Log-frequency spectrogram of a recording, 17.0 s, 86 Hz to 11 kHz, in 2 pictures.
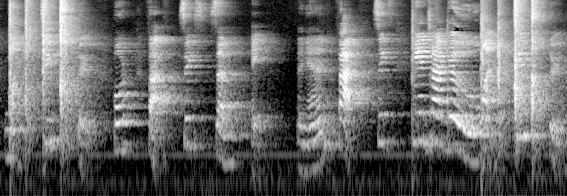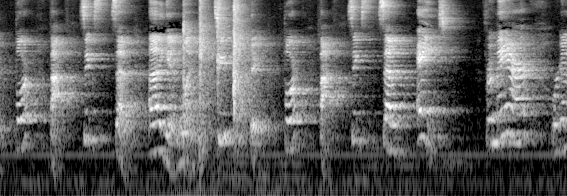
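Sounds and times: woman calling: 5.0s - 15.2s.

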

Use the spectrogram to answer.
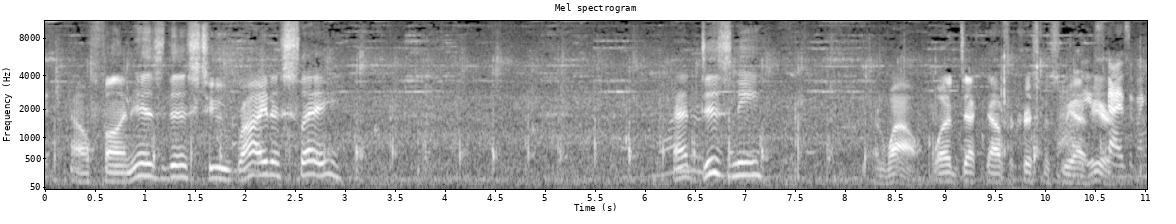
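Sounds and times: hooves clip-clopping on pavement: 0.0s - 11.0s
wheels rolling: 0.0s - 11.0s.

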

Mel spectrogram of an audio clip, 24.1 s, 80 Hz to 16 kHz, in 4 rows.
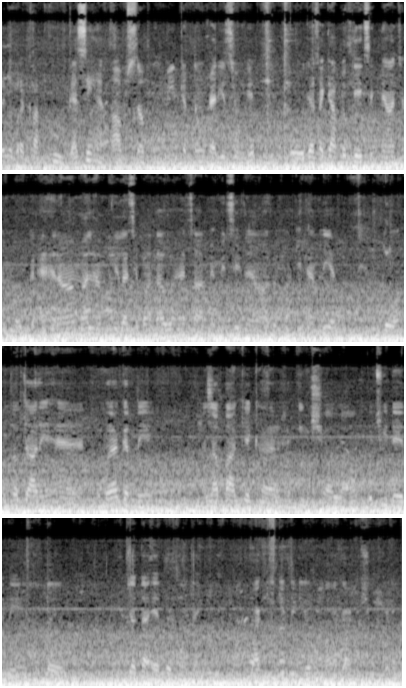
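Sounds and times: man talking: 0.0s - 19.2s, 19.9s - 24.0s
airliner cabin rumble: 0.0s - 24.0s.

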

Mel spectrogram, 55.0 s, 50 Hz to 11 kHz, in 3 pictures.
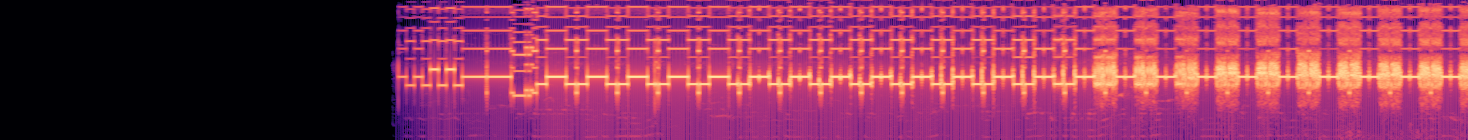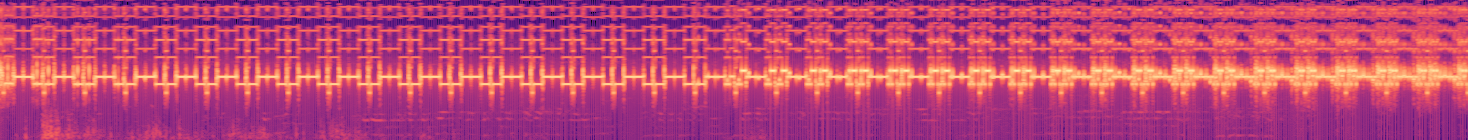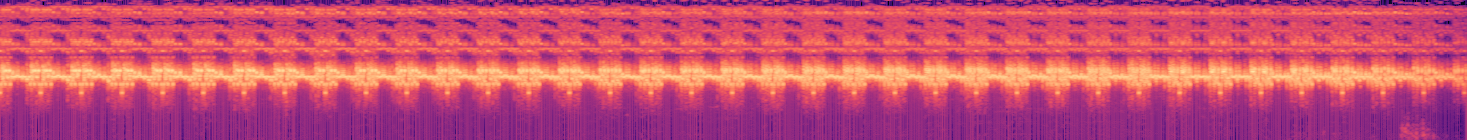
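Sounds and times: warbling high radio tones: 5.0s - 36.2s, 49.4s - 55.0s.

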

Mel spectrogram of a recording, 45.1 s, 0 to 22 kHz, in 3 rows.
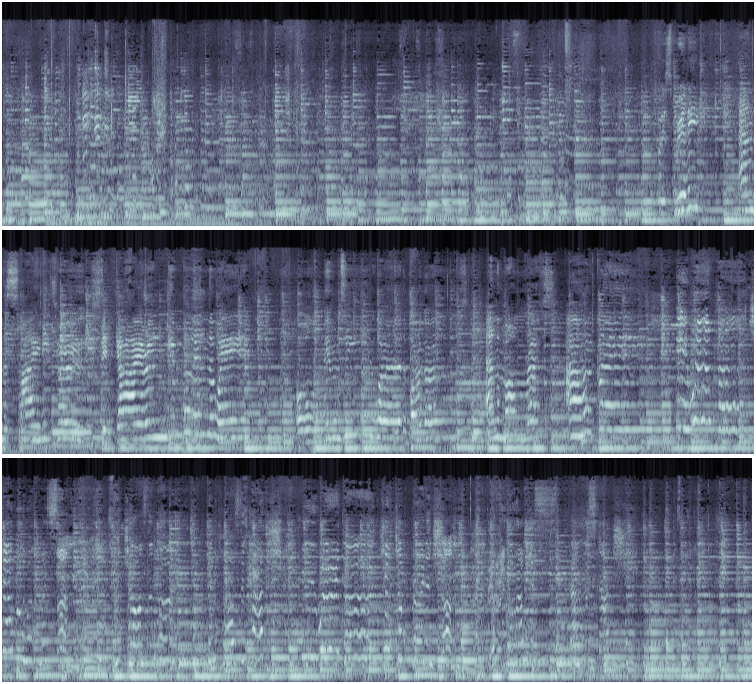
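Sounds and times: acoustic guitar strumming: 0.0s - 45.0s
ukulele strumming: 0.0s - 45.0s
woman singing: 12.8s - 45.0s.

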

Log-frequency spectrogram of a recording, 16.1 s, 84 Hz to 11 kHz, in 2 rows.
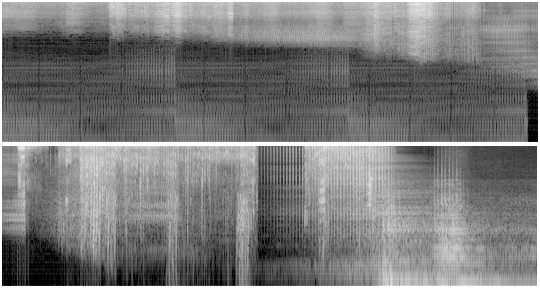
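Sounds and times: deep low rumble: 13.7s - 16.0s
low hum: 13.7s - 16.0s.

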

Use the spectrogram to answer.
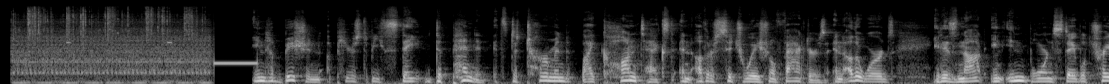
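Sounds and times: film projector clatter: 0.1s - 2.2s.

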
